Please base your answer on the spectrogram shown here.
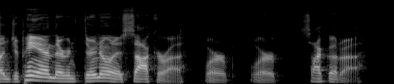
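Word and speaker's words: さくら: Gotta have to pronounce it right. I'm not. If you just pronounce it Sakura, you're speaking in English. But if you pronounce it as Sakura, then that actually literally means you're speaking Japanese.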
